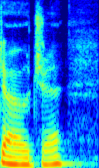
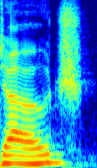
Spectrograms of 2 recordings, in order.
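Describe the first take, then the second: First: The word ends with an extra vowel sound. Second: The word ends on a consonant sound. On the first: The speaker calls it wrong. "not Doja" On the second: The speaker calls it right. "it's pronounced Doge"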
